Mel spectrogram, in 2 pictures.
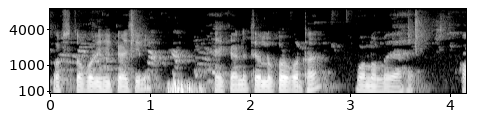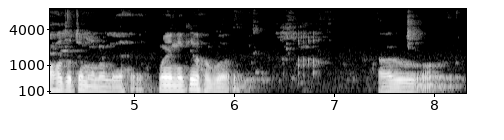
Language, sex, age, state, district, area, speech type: Assamese, male, 30-45, Assam, Goalpara, urban, spontaneous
